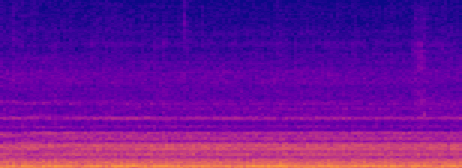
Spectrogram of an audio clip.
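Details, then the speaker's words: Diesel heater restarted after pump connectors, possibly dirty, were cleaned and after long disuse: steady, even burner roar with constant fan hum and no sputtering or surging; firing normally, giving good heat. "Okay. So I started it again, and now it's actually running."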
